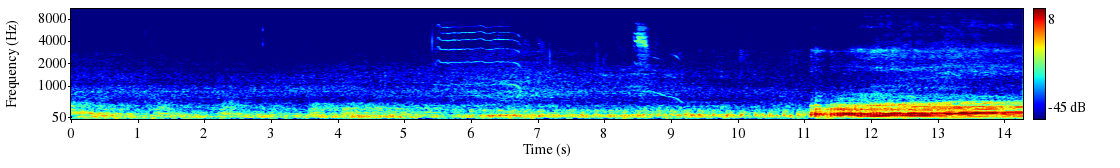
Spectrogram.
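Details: Kittens of the cat Taeng-On, the four named Leopard, Samlee, Durian and Daoruang: one high, thin meow with a steady pitch, at about the middle of the clip, over a low rumbling background that gets louder near the end.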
